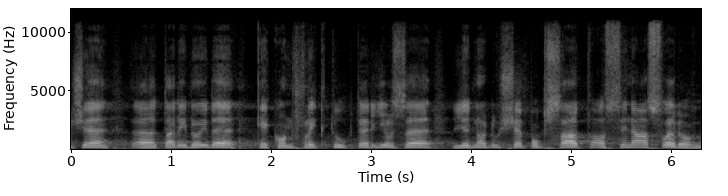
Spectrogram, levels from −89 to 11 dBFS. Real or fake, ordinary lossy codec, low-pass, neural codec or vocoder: fake; AAC, 64 kbps; 10.8 kHz; codec, 32 kHz, 1.9 kbps, SNAC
